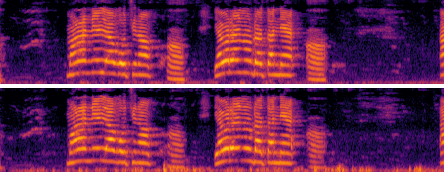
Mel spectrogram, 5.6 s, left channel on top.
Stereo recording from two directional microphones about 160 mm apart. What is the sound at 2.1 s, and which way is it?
Speech, 90° left.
